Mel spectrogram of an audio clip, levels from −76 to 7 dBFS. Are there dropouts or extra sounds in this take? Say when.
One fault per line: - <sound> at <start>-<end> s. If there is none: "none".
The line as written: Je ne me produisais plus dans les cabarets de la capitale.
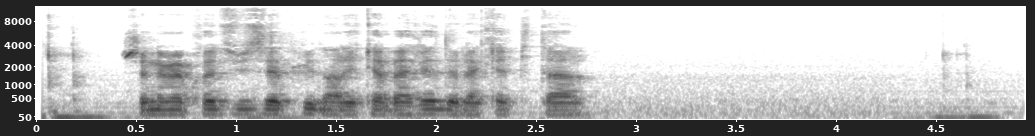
none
